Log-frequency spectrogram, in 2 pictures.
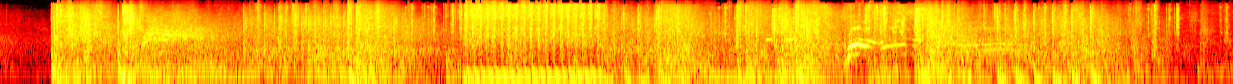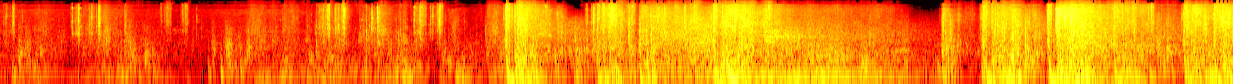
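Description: Rapid bursts of gunfire in a shooter video game, including sniper shots, crackle loudly and near-continuously with brief lulls, while players talk over the action and game music plays in the background.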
